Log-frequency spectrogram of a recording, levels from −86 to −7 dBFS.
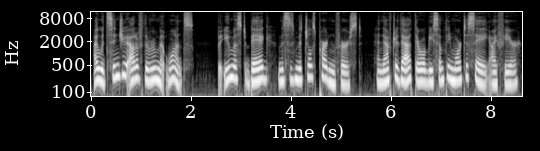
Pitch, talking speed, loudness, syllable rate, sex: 200 Hz, 210 wpm, -16 LUFS, 4.7 syllables/s, female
